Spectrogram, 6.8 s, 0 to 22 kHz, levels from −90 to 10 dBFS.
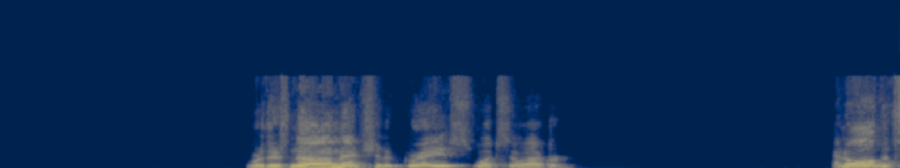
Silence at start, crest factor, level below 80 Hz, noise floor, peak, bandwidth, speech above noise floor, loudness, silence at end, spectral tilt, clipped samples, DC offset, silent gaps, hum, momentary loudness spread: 1.85 s; 18 dB; -78 dBFS; -90 dBFS; -6 dBFS; 12.5 kHz; 68 dB; -22 LUFS; 0 s; -5.5 dB/octave; under 0.1%; under 0.1%; none; none; 13 LU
